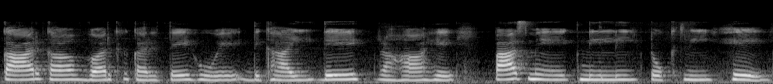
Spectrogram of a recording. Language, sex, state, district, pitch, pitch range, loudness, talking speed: Hindi, female, Madhya Pradesh, Dhar, 215 Hz, 205-220 Hz, -15 LUFS, 115 wpm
